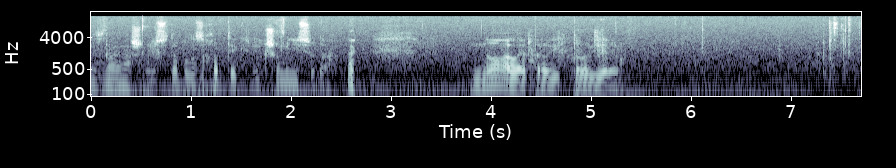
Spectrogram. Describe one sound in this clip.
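Metal picks click and scrape inside a door lock.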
